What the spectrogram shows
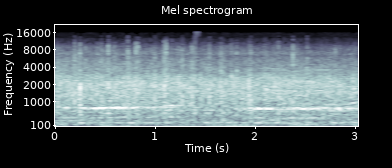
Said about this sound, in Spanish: En ese aspecto bien trabajado por parte de los paramédicos y ya están sacándolo del cuadrilátero para iniciar rápidamente el recorrido. Cuando la gente, por supuesto, le aplaude a Romero, el cristalito.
